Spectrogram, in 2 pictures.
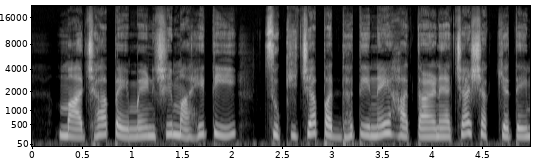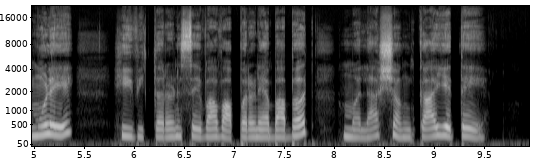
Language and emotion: Marathi, fearful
